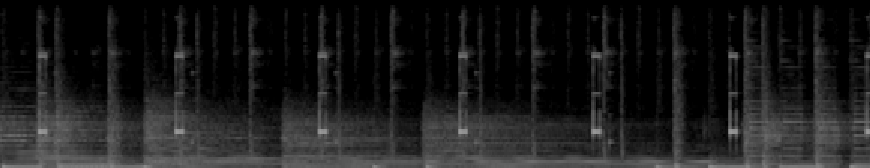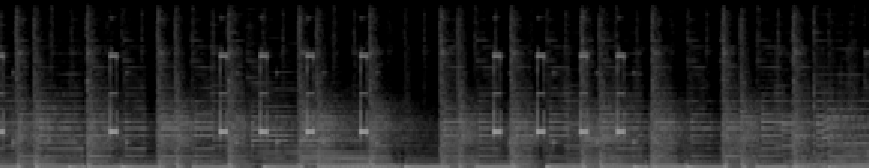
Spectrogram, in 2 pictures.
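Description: Short high electronic beeps of items being scanned at a toy supermarket checkout, repeating irregularly and coming in quicker runs in the second half, over upbeat background music.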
